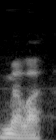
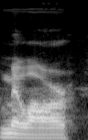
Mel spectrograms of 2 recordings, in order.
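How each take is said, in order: First: The name ends with a weak 'er' vowel. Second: The name ends with a full 'ar' vowel. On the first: The speaker calls it right. "but Miller" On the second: The speaker calls it wrong. "as some people say"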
